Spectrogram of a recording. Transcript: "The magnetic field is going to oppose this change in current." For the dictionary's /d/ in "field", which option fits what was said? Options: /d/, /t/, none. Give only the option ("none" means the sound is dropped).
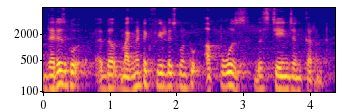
/d/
